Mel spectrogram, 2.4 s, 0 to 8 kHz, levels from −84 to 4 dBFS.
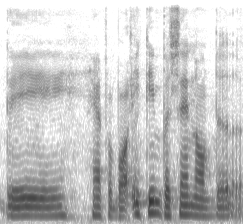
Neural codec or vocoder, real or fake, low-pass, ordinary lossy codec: codec, 16 kHz in and 24 kHz out, 2.2 kbps, FireRedTTS-2 codec; fake; 7.2 kHz; none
